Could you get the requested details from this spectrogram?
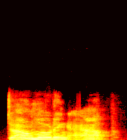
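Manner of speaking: high, slow robotic announcement; announcer voice. Pretend. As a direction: read it like a system announcement. Announcing app download.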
